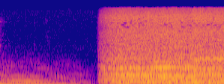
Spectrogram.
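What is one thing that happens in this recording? Heavy rain hisses steadily.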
